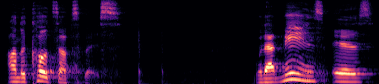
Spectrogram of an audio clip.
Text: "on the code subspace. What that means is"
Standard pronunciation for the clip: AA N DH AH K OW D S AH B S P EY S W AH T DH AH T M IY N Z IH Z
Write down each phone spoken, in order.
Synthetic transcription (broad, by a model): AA N DH AH K OW D S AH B S P EY S W AH T DH AH T M IY N Z IH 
